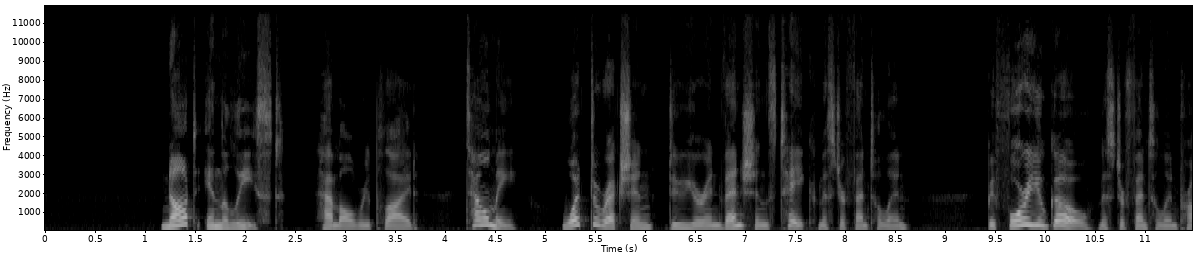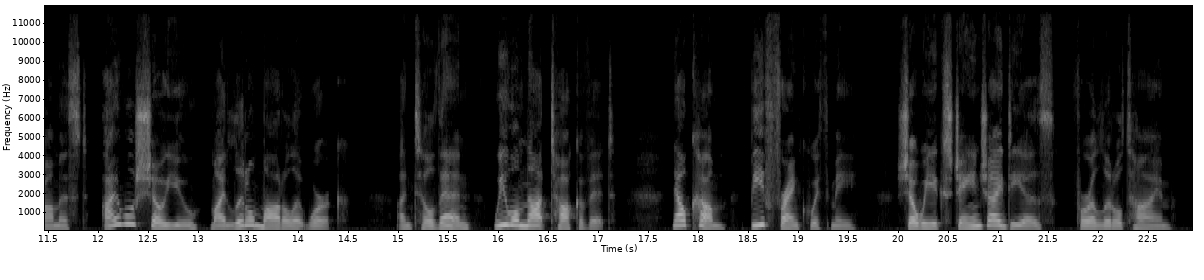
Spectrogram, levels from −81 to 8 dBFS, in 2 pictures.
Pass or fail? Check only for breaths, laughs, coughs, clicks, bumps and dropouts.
pass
